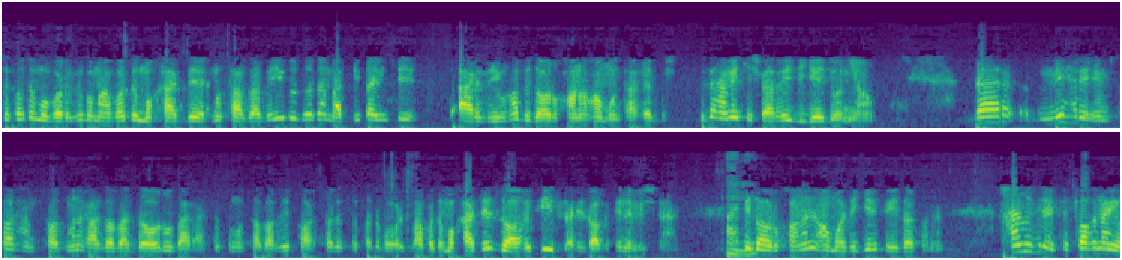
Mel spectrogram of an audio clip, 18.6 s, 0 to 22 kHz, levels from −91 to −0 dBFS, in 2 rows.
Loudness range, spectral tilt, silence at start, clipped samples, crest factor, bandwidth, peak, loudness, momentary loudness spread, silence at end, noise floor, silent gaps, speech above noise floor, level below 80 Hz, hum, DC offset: 3 LU; -6.5 dB/octave; 0 s; under 0.1%; 16 dB; 11.5 kHz; 0 dBFS; -17 LUFS; 12 LU; 0 s; -38 dBFS; none; 21 dB; -42 dBFS; none; under 0.1%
